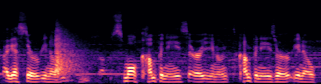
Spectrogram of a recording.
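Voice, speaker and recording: A young man co-hosting a casual talk about coaching baseball, relaxed and filler-heavy, on a lapel mic in a cluttered equipment room. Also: medium pitch, normal speed, over music. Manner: relaxed, many "you know" fillers. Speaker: baseball program coach and co-host. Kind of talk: casual podcast chat.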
